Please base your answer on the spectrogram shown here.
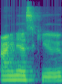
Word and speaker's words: Ionescu: Okay, Liberty rookie Sabrina Ionescu. That's how you pronounce her name.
